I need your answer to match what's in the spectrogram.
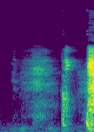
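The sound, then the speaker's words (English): A single loud sneeze: a breathy inhale, a short catching "ah," then a sharp, explosive burst that ends the sound. No one speaks. “And he let out a big sneeze.”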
